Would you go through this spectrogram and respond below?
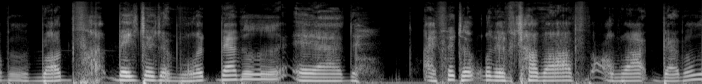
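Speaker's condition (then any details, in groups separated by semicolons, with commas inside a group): Non-progressive muscular dystrophy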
